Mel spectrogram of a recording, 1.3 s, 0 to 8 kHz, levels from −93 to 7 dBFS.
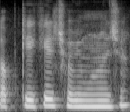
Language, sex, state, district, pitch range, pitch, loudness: Bengali, male, West Bengal, Jalpaiguri, 160-180 Hz, 165 Hz, -12 LUFS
